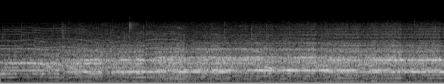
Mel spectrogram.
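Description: Sustained synthesizer chords over the PA system, several notes held steadily with no drum beat, as the song's intro begins.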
